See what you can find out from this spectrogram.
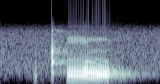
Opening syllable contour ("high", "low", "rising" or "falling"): falling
